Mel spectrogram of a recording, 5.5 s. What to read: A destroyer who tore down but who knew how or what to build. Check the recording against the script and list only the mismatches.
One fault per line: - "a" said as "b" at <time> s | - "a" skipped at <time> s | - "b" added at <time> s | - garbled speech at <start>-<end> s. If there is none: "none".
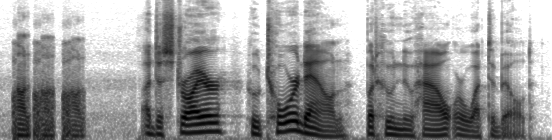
none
